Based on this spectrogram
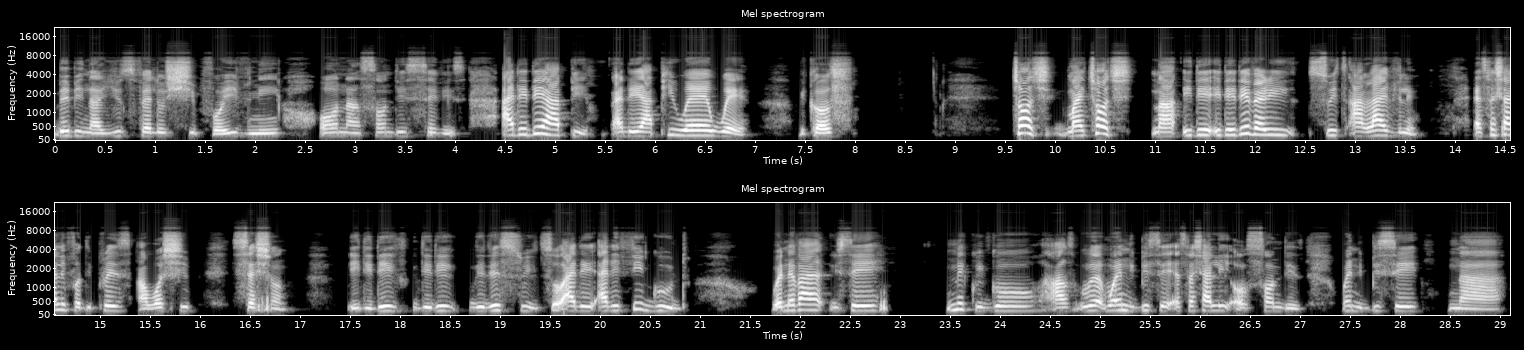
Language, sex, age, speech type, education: Nigerian Pidgin, male, 15-29, spontaneous, tertiary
